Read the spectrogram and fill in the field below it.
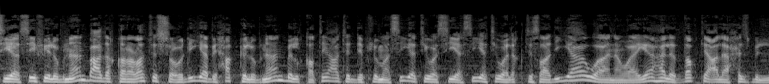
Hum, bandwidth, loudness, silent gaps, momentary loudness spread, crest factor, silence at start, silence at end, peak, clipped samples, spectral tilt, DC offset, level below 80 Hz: none; 11 kHz; -20 LUFS; none; 6 LU; 16 dB; 0 s; 0 s; -2 dBFS; under 0.1%; -6 dB/octave; under 0.1%; -48 dBFS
